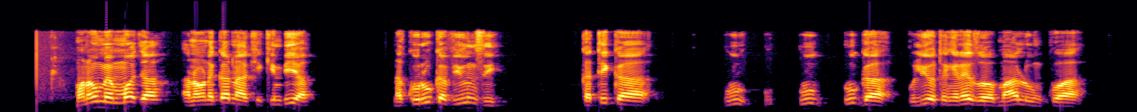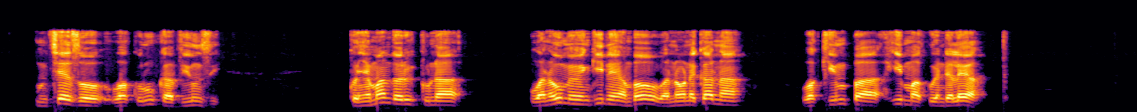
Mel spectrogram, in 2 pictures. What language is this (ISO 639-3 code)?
swa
